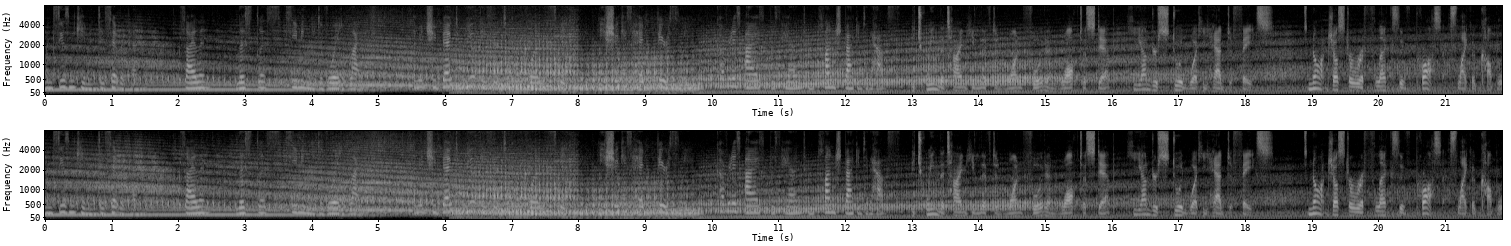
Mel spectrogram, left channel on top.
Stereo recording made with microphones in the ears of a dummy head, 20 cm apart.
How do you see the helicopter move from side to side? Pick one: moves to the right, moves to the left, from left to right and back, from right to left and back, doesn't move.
moves to the left.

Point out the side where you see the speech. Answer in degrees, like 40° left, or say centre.
centre.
